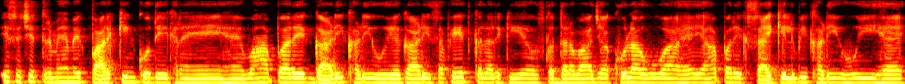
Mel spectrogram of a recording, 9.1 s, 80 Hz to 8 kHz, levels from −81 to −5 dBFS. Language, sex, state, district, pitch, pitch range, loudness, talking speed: Hindi, male, Punjab, Kapurthala, 150 Hz, 145-155 Hz, -16 LUFS, 230 wpm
